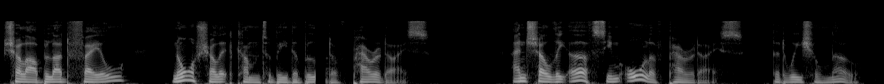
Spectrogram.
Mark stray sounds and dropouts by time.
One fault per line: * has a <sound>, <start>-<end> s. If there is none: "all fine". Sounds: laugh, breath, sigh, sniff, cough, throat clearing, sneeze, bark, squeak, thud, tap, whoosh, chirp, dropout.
* has a dropout, 3.1-3.3 s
